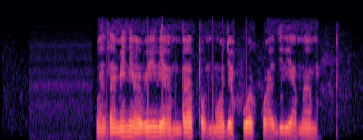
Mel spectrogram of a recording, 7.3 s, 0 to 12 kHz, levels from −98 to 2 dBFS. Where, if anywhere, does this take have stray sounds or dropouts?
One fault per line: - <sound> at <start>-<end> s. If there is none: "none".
none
